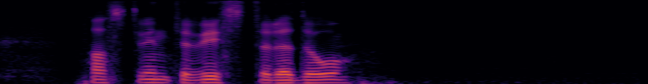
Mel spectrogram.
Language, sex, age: Swedish, male, 22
